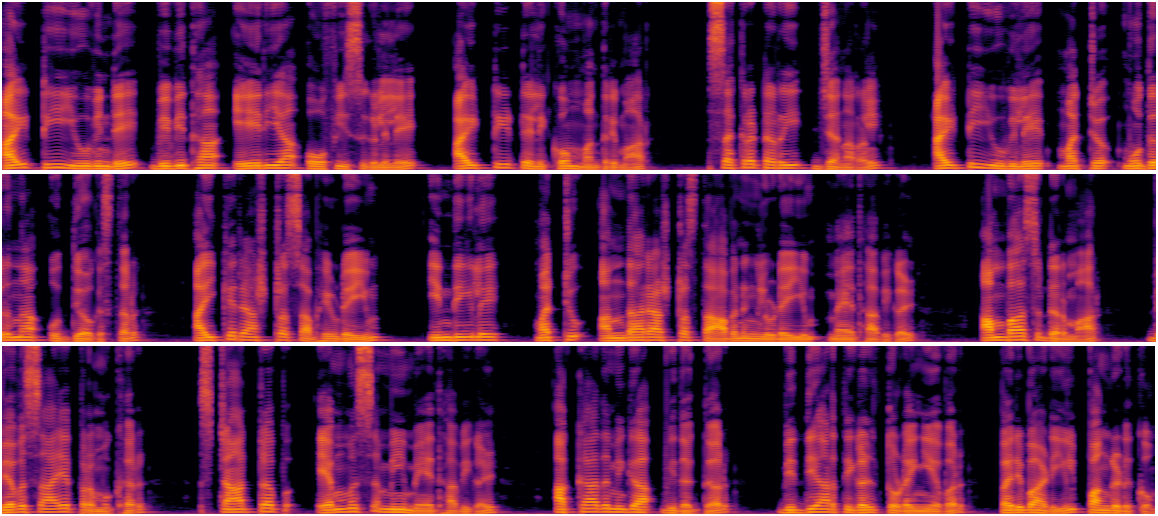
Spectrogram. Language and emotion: Malayalam, neutral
